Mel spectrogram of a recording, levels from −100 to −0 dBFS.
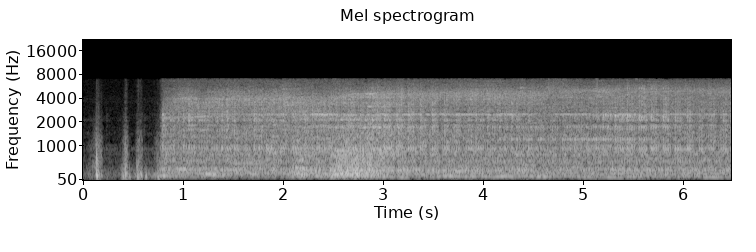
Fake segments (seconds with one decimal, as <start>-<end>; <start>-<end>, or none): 1.2-5.1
